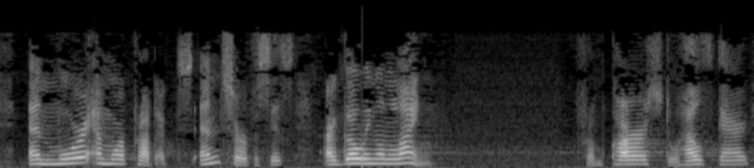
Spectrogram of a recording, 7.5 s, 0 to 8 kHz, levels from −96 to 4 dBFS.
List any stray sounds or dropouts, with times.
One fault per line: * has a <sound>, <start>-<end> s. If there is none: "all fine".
all fine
